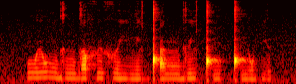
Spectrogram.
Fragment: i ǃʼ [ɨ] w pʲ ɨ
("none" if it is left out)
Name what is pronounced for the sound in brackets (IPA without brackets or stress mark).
i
